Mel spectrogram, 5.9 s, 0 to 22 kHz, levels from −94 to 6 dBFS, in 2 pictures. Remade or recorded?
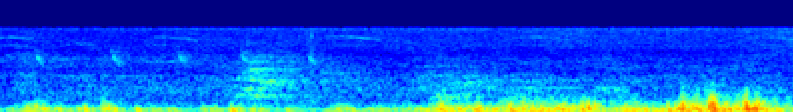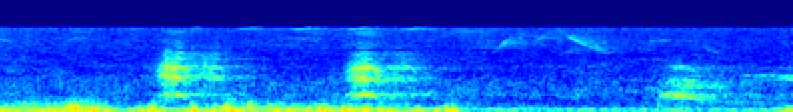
recorded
